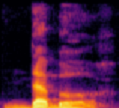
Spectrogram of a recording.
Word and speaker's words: d'abord: Cómo iniciar, cómo presentar una idea con ese primer conector d'abord. Hay que cuidar con la pronunciación. D'abord, la última letra no se dice.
